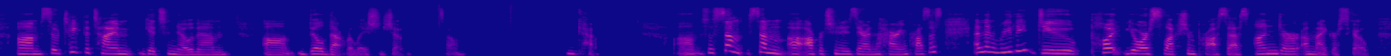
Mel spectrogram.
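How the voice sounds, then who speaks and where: A woman with a normal speaking voice talks at medium pitch and a moderate pace. Her intonation is lively, and the background is quiet. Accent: American. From Wisconsin. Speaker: HR consultant and webinar presenter. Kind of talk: webinar presentation. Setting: webinar.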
